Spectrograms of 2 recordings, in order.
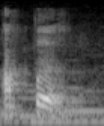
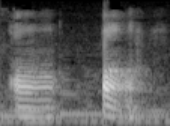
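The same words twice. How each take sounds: First: The final vowel is said the Peninsular way. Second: The final vowel is said the Sarawak way. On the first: This is how Peninsular Malaysians say it. "not apa. Uh, so the apa is the Semenanjung slang" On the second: This is how Sarawak people say it. "kita pronounce as apa"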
